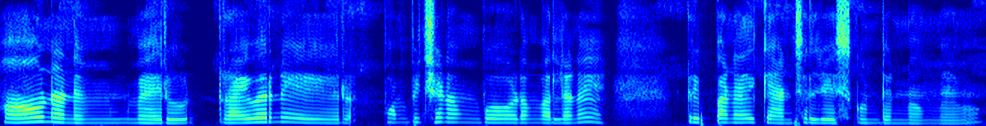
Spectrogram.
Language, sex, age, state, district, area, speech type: Telugu, female, 18-30, Telangana, Peddapalli, rural, spontaneous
